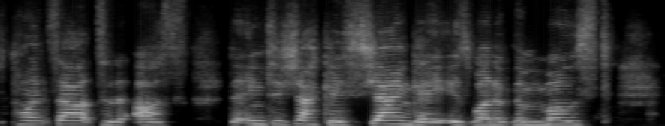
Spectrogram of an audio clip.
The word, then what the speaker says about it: Ntozake Shange: How do you pronounce that? Ntozake Shange.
